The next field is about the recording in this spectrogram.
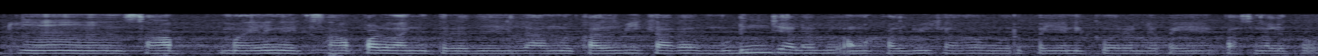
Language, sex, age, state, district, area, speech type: Tamil, female, 18-30, Tamil Nadu, Thanjavur, urban, spontaneous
